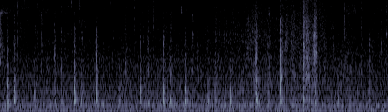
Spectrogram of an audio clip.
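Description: Wooden ladder rungs knock as someone climbs.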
